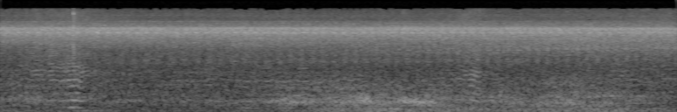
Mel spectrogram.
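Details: Marked Western honey bees (dotted with paint for bee hunting) feed on sugar syrup at a feeder and will recruit nestmates. Their low, steady buzz of many wings swells slightly midway.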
